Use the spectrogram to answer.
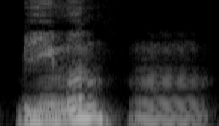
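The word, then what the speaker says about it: ميم: 그런데 이런 식으로 표기를 하면 되고, 요 밈은 양 입술을 사용해서 내는 소리입니다. 밈 이런 식으로요. 그래서 밈은 영어의 M과 발음 기호를 M으로 표기를 합니다.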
